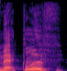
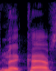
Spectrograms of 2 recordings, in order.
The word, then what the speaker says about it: Metcalf: Call him Metcliffe, but it's Metcalf, something like that.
